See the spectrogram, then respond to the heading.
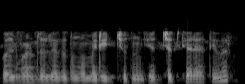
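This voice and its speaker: A man's voice: medium pitch, fairly even intonation, racing, clean tone. A young man bickering and teasing casually with his girlfriend over a phone call. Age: young adult. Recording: narrow tinny phone-line sound.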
